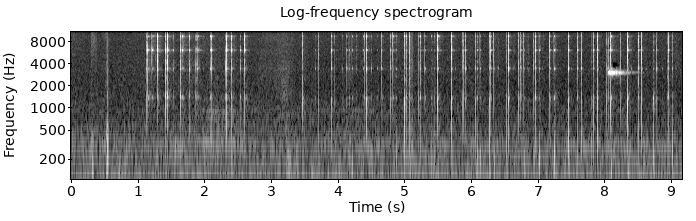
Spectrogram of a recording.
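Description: Fingernails tap the side of a lit candle in a reddish round glass jar filled with wax. The result is a rapid, irregular series of bright, high glassy clicks and clinks with very short ring, with a brief pitched ring near the end.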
